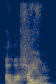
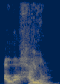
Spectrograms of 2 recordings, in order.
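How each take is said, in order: No difference in how they are said.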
